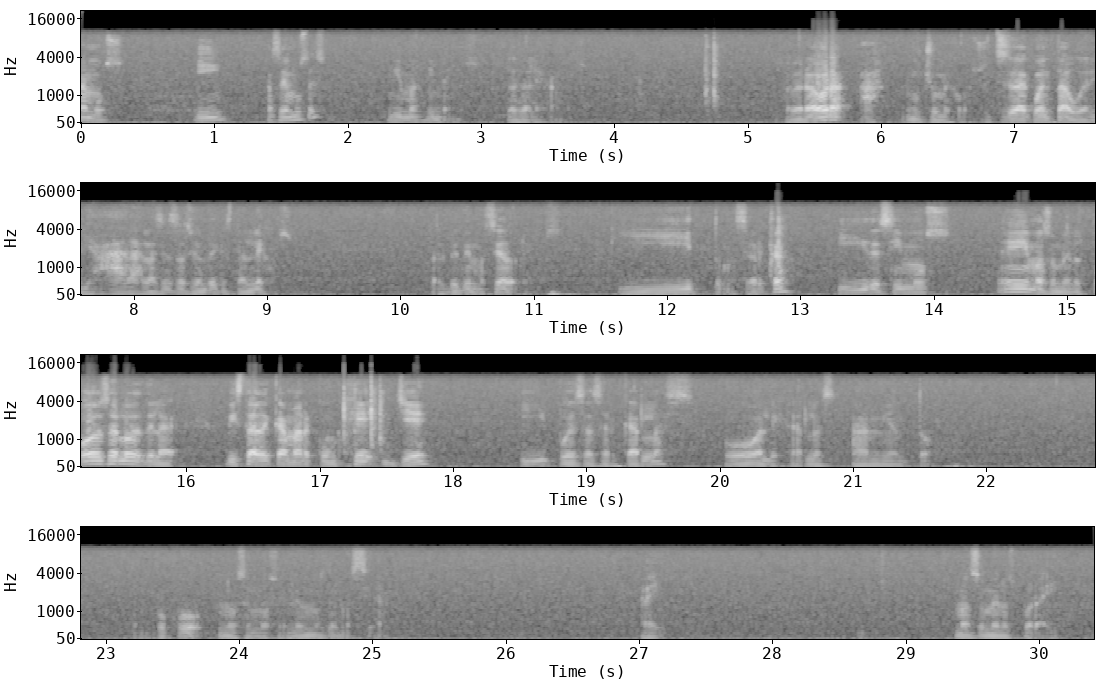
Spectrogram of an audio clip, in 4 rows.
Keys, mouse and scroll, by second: 0.1-0.4 scroll down 1, 1.1-4.2 drag, 4.8 KP_0, 7.6-8.6 middle drag, 8.7 scroll down 2, 9.2-9.7 middle drag, 11.1-12.6 drag, 12.9 KP_0, 17.3 g, 17.5 y, 26.9 click, 27.4 middle click, 28.1-28.9 scroll down 2, 28.5 middle click, 29.6 scroll down 1, 30.1-30.4 middle drag.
